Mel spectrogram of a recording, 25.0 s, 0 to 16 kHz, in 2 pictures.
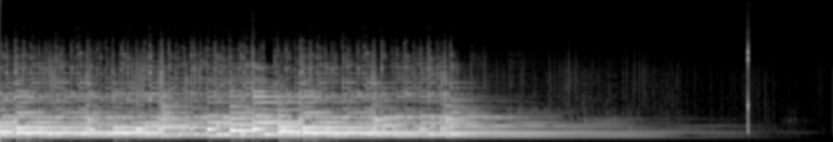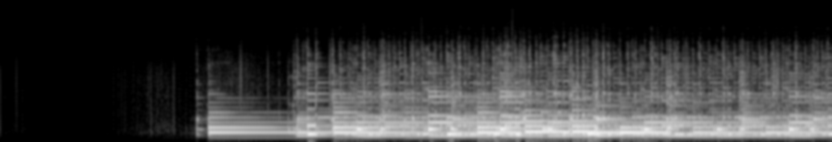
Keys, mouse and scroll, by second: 1.8 right click, 5.4 ctrl+shift+click, 6.4 ctrl+shift+click, 13.0 double click, 17.5 double right click, 19.2 right click.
